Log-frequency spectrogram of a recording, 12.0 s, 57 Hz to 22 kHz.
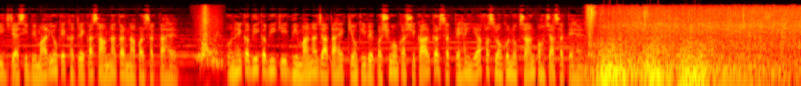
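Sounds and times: heavy rain falling: 0:08.8 - 0:12.0
rolling thunder rumble: 0:08.8 - 0:12.0.

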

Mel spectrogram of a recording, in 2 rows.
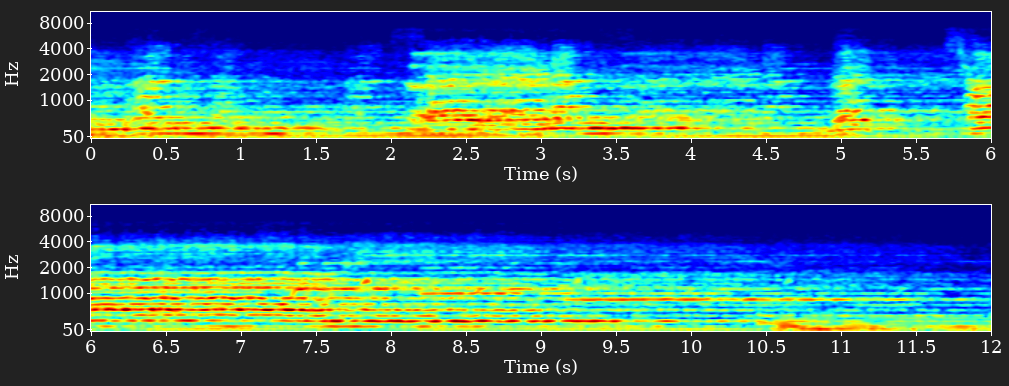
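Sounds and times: voices chanting a long note: 0:00.0 - 0:12.0.

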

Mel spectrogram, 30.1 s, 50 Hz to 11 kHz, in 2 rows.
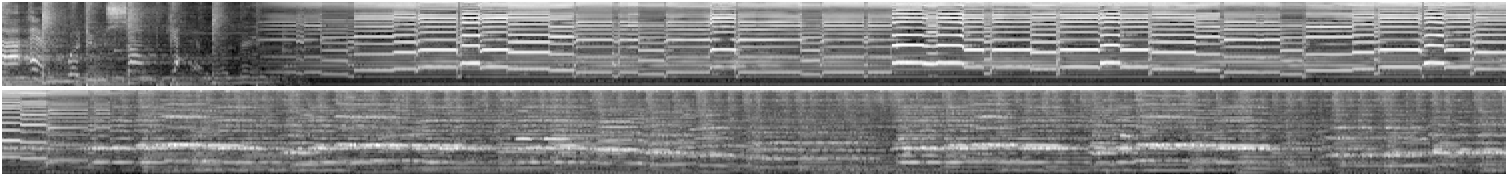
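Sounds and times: bagpipe melody over drone: 0:02.6 - 0:23.2
violin: 0:02.6 - 0:30.0.

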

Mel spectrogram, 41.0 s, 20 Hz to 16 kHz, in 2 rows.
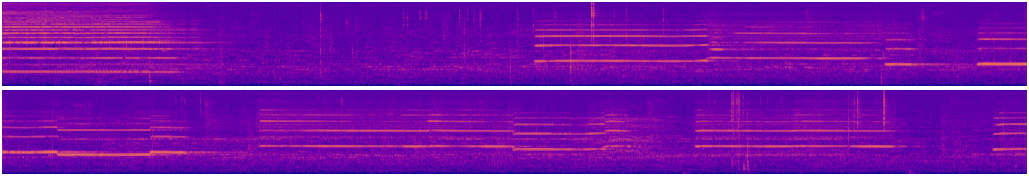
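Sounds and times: bamboo flute playing long notes: 0:00.0 - 0:04.7, 0:10.6 - 0:33.6, 0:34.2 - 0:39.0, 0:40.0 - 0:41.0.

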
